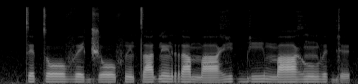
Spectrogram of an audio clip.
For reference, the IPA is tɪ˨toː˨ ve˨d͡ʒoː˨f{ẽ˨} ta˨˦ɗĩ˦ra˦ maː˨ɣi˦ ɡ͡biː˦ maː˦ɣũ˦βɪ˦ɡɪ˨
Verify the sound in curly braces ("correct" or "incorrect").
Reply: incorrect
